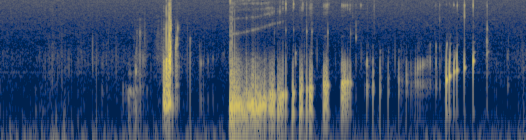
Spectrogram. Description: 久しぶりにご飯食べたら凄いゴロゴロ鳴ってたから撮った！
